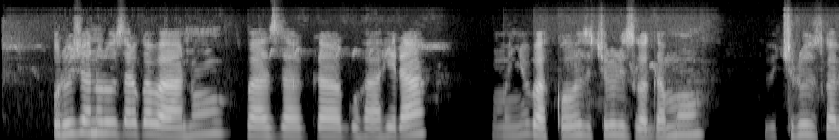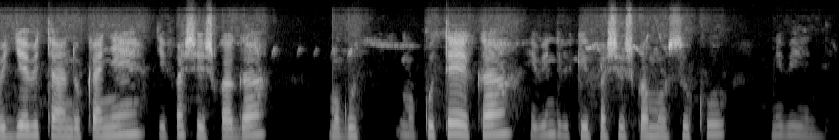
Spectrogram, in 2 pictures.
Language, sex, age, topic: Kinyarwanda, female, 25-35, finance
